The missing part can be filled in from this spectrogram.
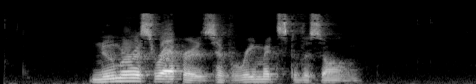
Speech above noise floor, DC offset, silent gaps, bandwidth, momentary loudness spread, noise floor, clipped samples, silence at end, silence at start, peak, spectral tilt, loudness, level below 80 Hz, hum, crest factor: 44 dB; under 0.1%; none; 11.5 kHz; 11 LU; -58 dBFS; under 0.1%; 1.2 s; 0.9 s; 0 dBFS; -4.5 dB/octave; -14 LUFS; -52 dBFS; none; 16 dB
